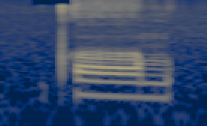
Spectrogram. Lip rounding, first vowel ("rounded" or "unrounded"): unrounded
